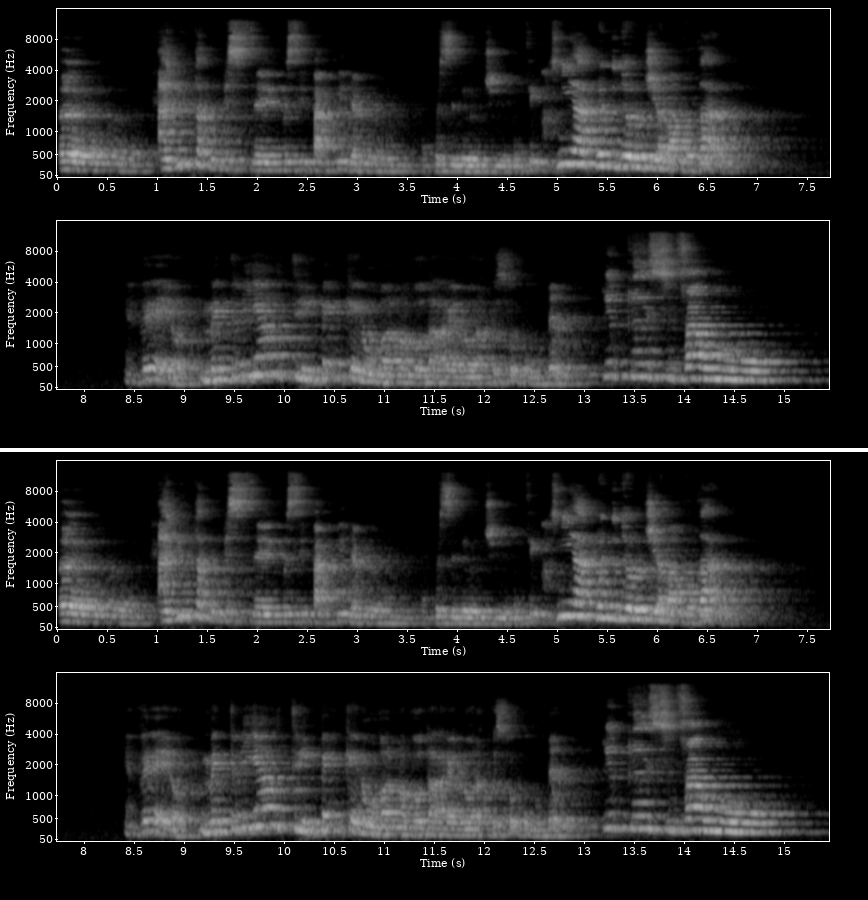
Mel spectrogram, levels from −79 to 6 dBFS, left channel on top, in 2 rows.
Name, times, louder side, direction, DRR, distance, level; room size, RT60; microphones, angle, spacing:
voice 1, 0.0-3.4 3.8-6.7 12.6-12.8 13.2-14.8, equal, 5° left, -4 dB, 0.6 m, -27 dB
voice 2, 8.4-12.8, right 1 dB, 85° right, -1 dB, 0.8 m, -29 dB
4.5 x 2.4 x 3.0 m, 1.3 s
head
